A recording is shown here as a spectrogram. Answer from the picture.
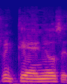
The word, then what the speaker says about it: McDaniel: How do you say that? It's Josh McDaniels. It's Mike McDaniel.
